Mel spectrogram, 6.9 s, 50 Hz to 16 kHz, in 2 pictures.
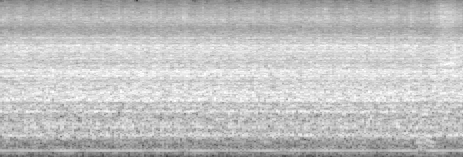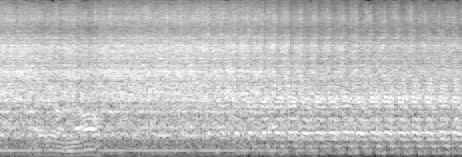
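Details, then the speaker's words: Burke horizontal mill threading a stub arbor, taking about 5-thousandths cuts: a steady high spindle hum with a fast, chattery cutting buzz. The spindle speed is too fast for this cutter size. "gonna take another 5 and see what happens. And I think that speed's a little fast for that size of the cutter."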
